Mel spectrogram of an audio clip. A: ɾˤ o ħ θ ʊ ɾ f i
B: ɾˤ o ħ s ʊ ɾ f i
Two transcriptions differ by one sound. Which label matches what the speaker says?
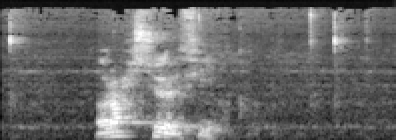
B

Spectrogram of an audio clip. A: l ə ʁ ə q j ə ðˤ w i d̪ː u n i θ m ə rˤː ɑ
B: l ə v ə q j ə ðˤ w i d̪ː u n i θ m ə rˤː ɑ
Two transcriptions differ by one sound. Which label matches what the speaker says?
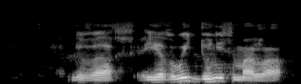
B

